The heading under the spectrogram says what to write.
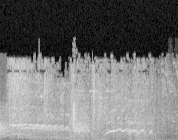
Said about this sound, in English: Toronto, after the Maple Leafs won the series against the Tampa Bay Lightning, a drunk man was arrested for slapping a police horse on the hindquarters. Okay. This is what it may have sounded like.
